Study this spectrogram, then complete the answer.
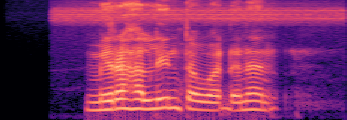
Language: Somali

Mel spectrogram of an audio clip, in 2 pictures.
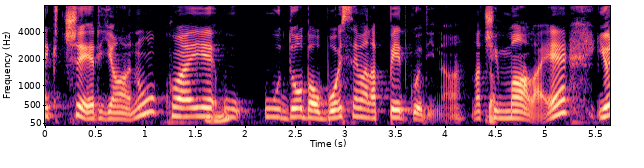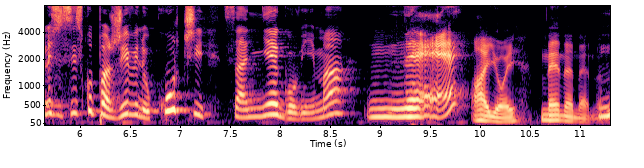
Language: Croatian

